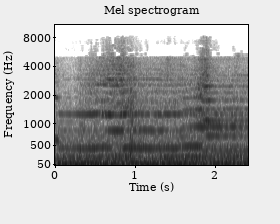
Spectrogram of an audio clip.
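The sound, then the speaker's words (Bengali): Train travelling on rails on a journey in Bangladesh, a loud continuous rumble with faint steady whining tones running through it, unbroken from start to finish. “Dhaka থেকে ট্রেনে করে আমরা পৌঁছাই নোয়াখালীর মাইজদিতে।”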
